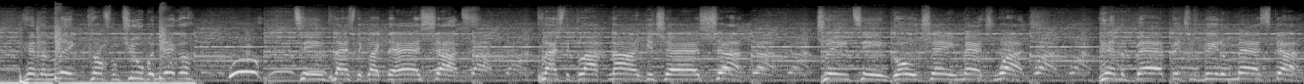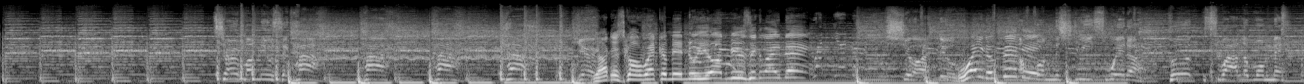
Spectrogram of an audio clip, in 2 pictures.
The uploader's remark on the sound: LIVE at KitchenCray Cafe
